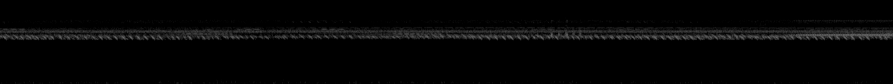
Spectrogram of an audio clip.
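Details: Bell crickets singing in autumn near Sanuki, Chiba Prefecture, Japan: a dense, steady high chorus of shimmering pulsed trills, with many insects overlapping and no other sounds.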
